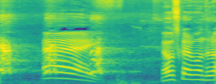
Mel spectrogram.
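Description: A loud voice-like call lasting about half a second, its pitch falling steeply, comes just under a second after a short sharp vocal burst. A man starts speaking near the end.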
